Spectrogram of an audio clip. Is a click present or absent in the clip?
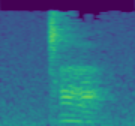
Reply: present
